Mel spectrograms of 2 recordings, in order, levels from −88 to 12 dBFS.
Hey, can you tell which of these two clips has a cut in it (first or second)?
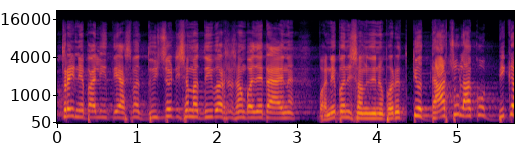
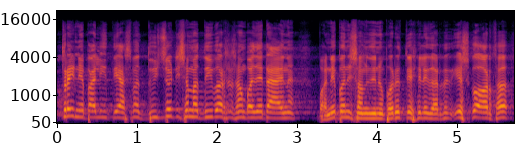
first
